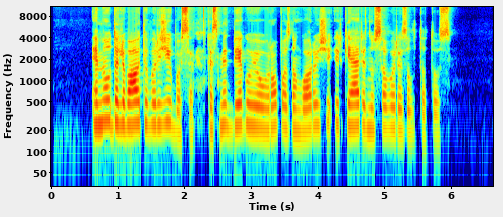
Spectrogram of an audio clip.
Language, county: Lithuanian, Panevėžys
